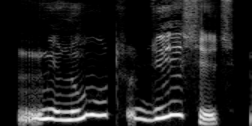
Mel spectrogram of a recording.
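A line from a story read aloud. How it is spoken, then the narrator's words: Uncertain reply. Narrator (Russian): неуверенно отозвалась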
